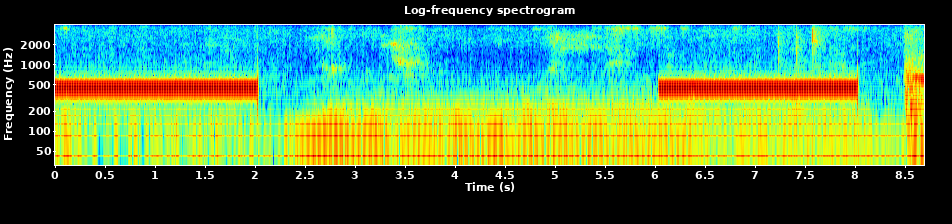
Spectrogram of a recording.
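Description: Telephone line tones during a call transfer: two long, steady mid-pitched tones of about two seconds each, separated by several seconds of low line hum and hiss.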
